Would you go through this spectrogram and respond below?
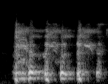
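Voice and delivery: loud upper airway cough; demo cough. Real, not acted. A volunteer shows the doctor a cold cough. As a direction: cough hard from the throat. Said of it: "he brought out a nice cough".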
